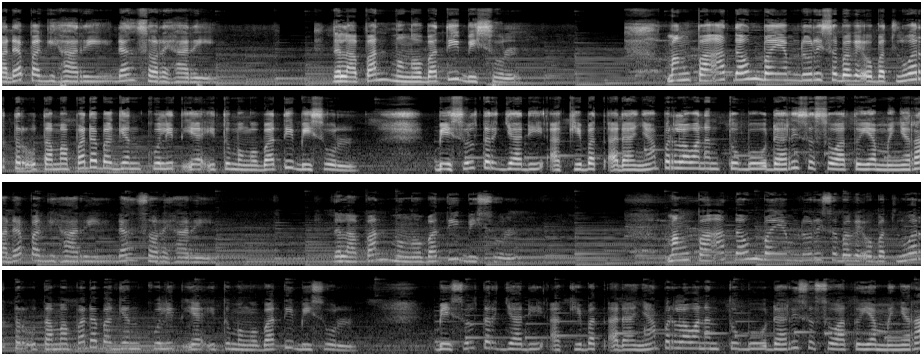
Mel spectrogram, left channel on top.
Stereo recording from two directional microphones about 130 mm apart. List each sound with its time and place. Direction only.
0.0 s a woman's voice: 40° left (ahead or behind)
3.3 s a woman's voice: 55° left (ahead or behind)
6.9 s a woman's voice: 40° left (ahead or behind)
